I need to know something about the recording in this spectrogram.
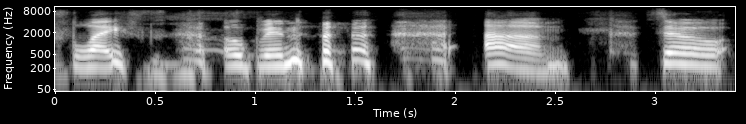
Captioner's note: chuckles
